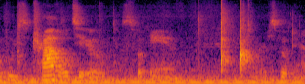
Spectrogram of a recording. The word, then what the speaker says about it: Spokane: it Spokane? Yeah. But you know, the only reason people know about that city is because it rhymes with cocaine.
